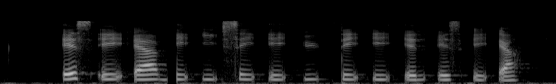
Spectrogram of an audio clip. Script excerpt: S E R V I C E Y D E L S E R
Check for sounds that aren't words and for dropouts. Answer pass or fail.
fail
